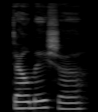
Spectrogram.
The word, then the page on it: Dalmatia: dælˈmeɪʃə; -tiə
